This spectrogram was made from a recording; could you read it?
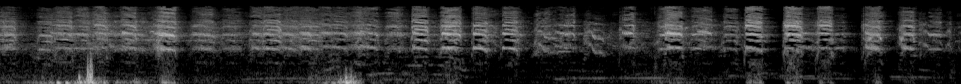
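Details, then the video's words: Sun conure giving loud, harsh, high-pitched screeching squawks in rapid bursts throughout, with a few low thumps and a faint hum beneath. "ببغاء صن كنيور"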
